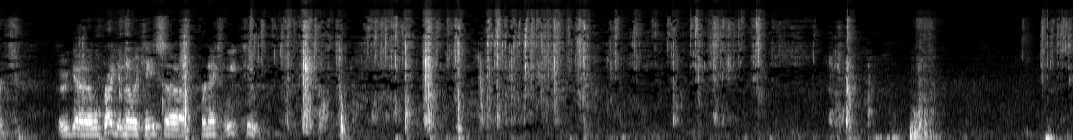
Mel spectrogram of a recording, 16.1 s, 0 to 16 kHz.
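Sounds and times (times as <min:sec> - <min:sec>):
wrappers crinkling and rustling: 0:01.0 - 0:13.0, 0:15.3 - 0:16.0.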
